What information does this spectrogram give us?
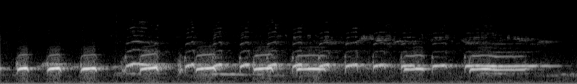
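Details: Zebra dove, called perkutut Bangkok, delivering a long cooing song: soft hollow coos repeated steadily, some with a quick upward flick, the phrase running on without break for several seconds.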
